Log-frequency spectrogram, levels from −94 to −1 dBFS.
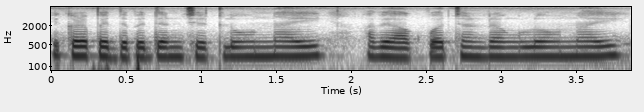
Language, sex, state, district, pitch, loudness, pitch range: Telugu, female, Telangana, Mahabubabad, 210 Hz, -20 LUFS, 205-215 Hz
